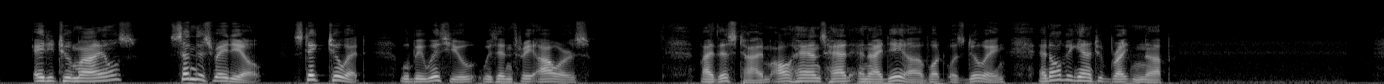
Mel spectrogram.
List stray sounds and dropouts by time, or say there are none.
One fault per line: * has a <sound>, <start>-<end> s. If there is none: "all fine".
all fine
